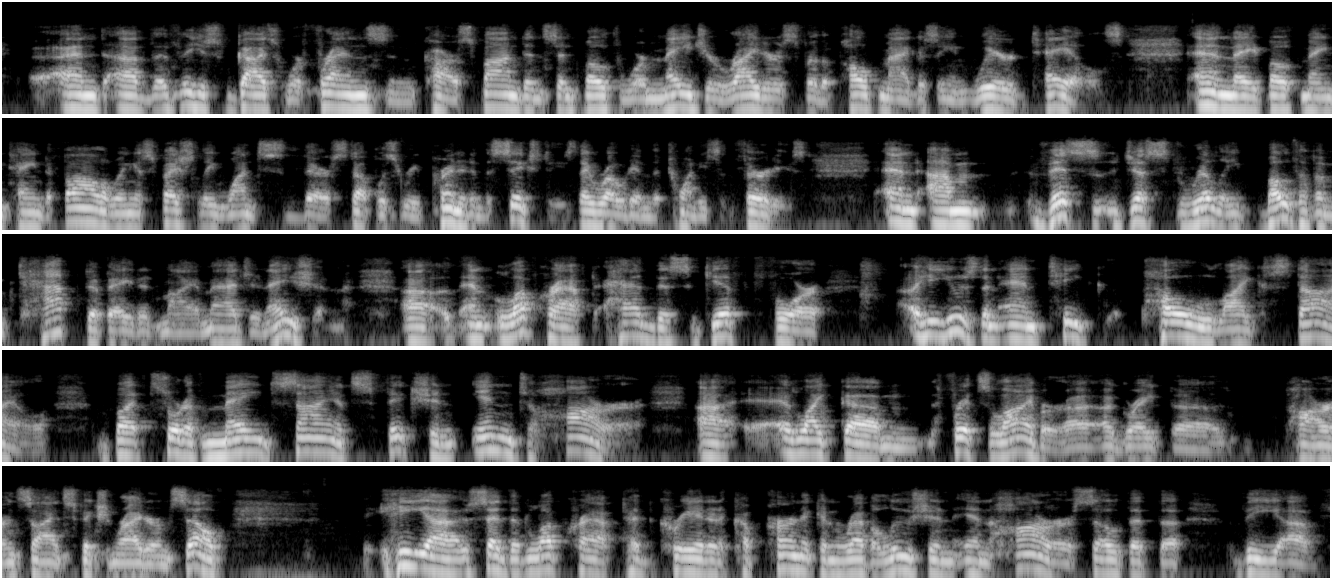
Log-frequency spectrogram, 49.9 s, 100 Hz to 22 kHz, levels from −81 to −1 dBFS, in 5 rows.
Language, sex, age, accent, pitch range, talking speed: English, male, 60-79, American, 115-140 Hz, 130 wpm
